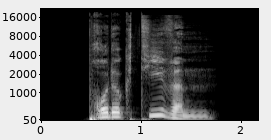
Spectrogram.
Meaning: strong dative masculine/neuter singular of produktiv
- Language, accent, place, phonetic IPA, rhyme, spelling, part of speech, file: German, Germany, Berlin, [pʁodʊkˈtiːvm̩], -iːvm̩, produktivem, adjective, De-produktivem.ogg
